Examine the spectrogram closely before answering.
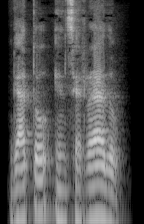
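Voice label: "Gato encerrado", Spanish; DELE C2 vocabulary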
